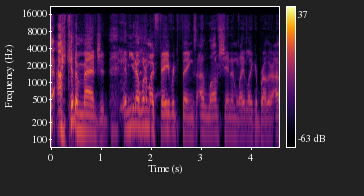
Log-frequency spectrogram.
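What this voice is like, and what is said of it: Usual voice. Nothing is said of it.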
